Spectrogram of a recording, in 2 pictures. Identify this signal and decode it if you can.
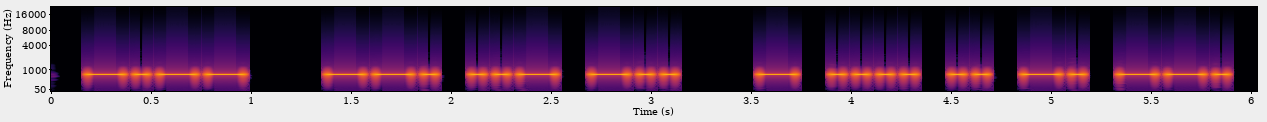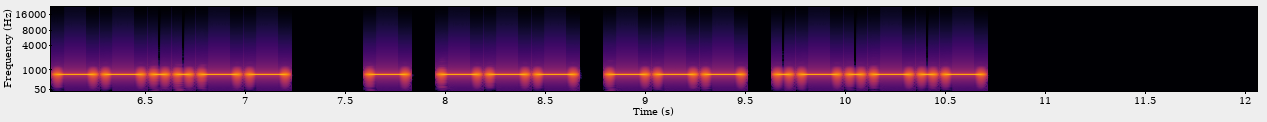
Morse code, heard as a keyed tone, about 21 wpm, 700 Hz. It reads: Y GUD THING, TOO.
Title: Sentences from Top 200 Words and Abbreviations 20wpm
